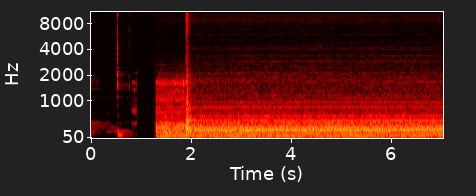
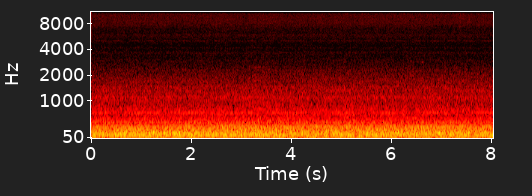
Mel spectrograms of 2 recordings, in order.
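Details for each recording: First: sometimes especially when we just got a new refrigerator if we haven't turn up the water up the ice maker should be turned off because it will attempt to take water and this is a noise you will hear Second: LG refrigerator, rear compressor cooling fan that runs whenever the compressor runs: an even, airy low hum with no ticking, scraping or rattle. The fan is running normally.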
